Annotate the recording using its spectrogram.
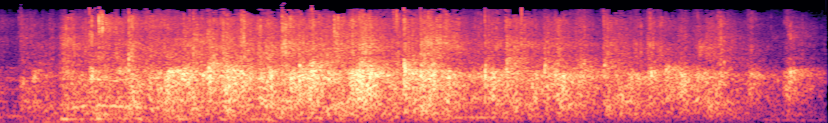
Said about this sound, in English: You guys can clap.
